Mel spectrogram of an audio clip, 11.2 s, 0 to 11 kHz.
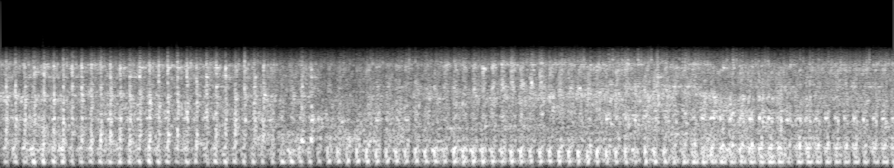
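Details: Suzuki DR 750 single-cylinder motorcycle idling cold: a steady, regular knock from the top end; the sound quietens and disappears once the engine warms up.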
